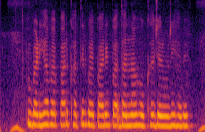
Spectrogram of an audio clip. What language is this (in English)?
Bhojpuri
